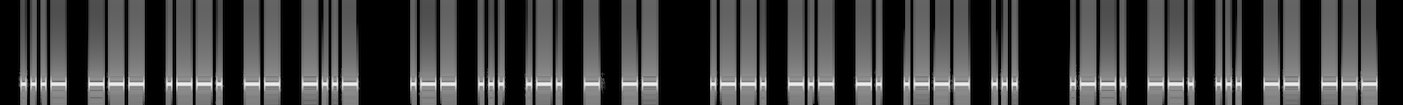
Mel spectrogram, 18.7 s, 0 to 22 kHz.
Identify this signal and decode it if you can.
Morse code, heard as a keyed tone, about 18 wpm, spaced as for 15 wpm, 800 Hz. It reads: VOPMX WSRTM PKNJS PGSMO
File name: cours-du-lundi files / cours-1580-texte-chiffre-15-mpm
